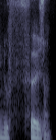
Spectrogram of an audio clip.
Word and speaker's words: nous faisons: We don't say nous faisons, we say nous faisons.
